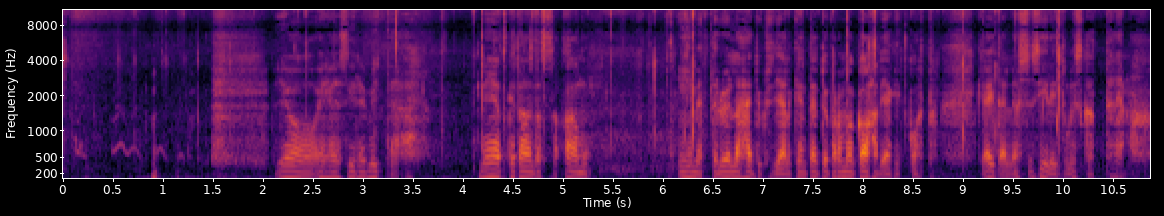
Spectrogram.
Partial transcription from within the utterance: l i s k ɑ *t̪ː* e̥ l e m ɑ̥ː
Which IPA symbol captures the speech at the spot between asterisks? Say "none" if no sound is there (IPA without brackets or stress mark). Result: t̪ː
